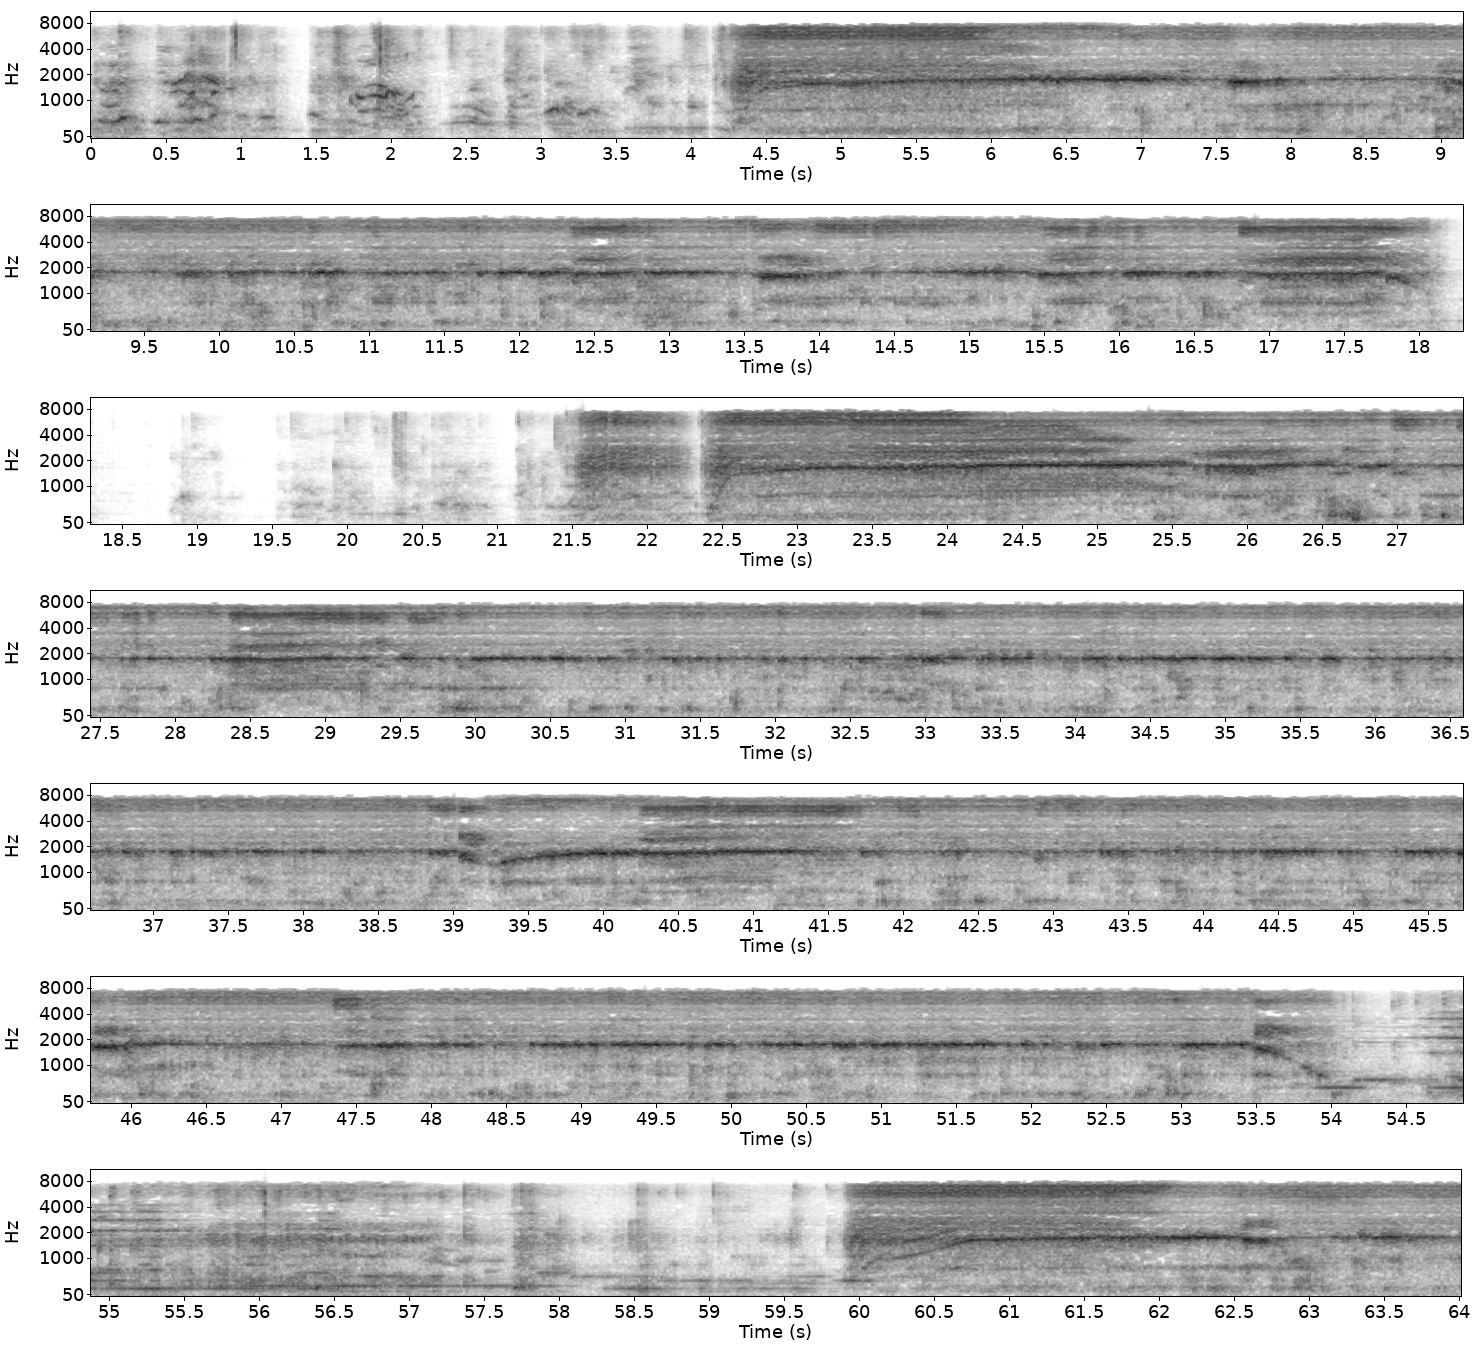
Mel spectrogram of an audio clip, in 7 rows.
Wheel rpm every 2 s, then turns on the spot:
20, 10, 180, 230, 230, 230, 230, 230, 190, 10, 20, 170, 230, 230, 230, 230, 230, 230, 230, 220, 230, 230, 230, 230, 230, 230, 170, 10, 20, 40, 200, 230.
0-2 18-20 54-60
